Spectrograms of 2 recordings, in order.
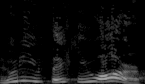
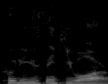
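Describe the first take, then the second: First: Loud, high mock-outraged yell; acted confrontation. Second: Said in the usual way. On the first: Preacher mimics someone challenging a person, loud mock outrage. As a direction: fire it out as a hammed-up challenge.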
